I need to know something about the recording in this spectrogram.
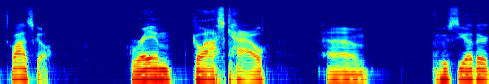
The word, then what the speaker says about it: Glasgow: Gordon McGinnis how do you pronounce Glasgow you pronounce it Glasgow perfect there you go that's how you pronounce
